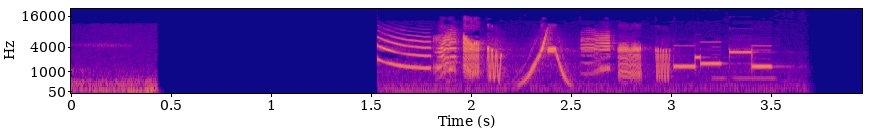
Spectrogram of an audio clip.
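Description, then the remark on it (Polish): A phone's incoming text message alert plays: about two seconds of bright electronic chirps, a swooping whistle and quick stepped beeps, clear, after a brief burst of noise and a pause. “Mam ci wysłać SMS, a mogę iMessage'a?”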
